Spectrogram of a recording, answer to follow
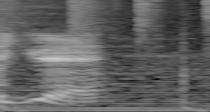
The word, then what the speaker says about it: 月: now let's learn how to say moon in chinese okay it is pronounced on the fourth tone so it's going down one more time yes the chinese character yue looks like a crescent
